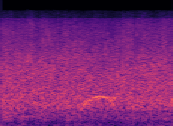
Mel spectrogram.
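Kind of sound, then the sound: crowd, big audience applause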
